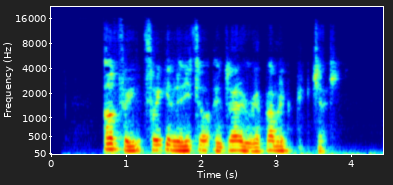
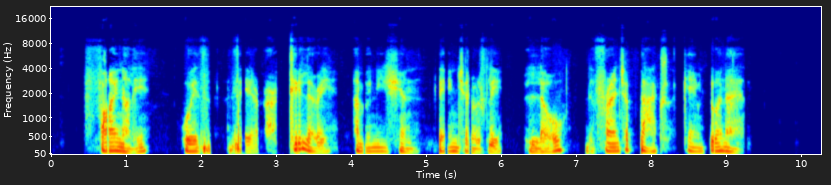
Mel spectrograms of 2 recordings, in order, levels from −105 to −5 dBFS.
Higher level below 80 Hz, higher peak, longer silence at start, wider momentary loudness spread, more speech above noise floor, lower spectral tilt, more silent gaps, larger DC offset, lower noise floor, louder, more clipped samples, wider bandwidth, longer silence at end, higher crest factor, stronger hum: about the same, -54 dBFS vs -56 dBFS; second, -6 dBFS vs -2 dBFS; first, 0.7 s vs 0.45 s; first, 19 LU vs 14 LU; second, 53 dB vs over 66 dB; first, -9.5 dB/octave vs -7.5 dB/octave; second, none vs 8.38-8.42 s; neither; second, -75 dBFS vs under -90 dBFS; first, -23 LUFS vs -26 LUFS; neither; about the same, 8.2 kHz vs 7.6 kHz; second, 0.65 s vs 1.05 s; second, 18 dB vs 24 dB; first, 50 Hz at -50 dBFS vs none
